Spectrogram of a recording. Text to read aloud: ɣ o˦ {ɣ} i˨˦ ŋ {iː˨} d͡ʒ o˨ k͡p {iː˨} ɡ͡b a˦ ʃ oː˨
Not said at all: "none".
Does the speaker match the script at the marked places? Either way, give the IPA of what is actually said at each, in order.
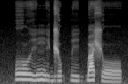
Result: ɣ, i˨, iː˨

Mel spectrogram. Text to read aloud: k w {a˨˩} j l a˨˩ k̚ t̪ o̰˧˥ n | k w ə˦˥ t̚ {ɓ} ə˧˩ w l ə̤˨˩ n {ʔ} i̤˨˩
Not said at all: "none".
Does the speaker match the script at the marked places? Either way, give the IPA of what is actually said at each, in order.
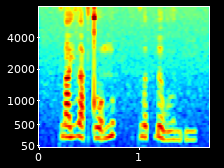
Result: a˨˦, ɗ, ʔ

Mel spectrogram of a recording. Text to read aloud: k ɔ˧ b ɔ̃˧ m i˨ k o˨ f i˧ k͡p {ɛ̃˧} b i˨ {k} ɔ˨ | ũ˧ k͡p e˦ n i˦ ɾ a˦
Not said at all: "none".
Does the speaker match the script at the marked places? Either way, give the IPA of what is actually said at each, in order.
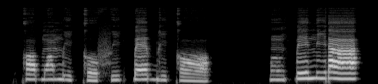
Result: ɛ˧, k

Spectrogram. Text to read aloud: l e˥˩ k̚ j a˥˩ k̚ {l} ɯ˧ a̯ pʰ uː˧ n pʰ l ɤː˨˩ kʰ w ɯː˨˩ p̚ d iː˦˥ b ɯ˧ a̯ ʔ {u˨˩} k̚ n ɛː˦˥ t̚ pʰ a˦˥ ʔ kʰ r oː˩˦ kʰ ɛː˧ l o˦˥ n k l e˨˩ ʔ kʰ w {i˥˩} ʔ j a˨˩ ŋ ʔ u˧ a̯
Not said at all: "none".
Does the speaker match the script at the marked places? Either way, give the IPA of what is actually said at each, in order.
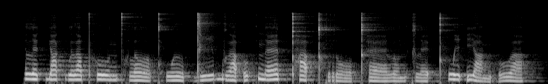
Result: l, u˦˥, i˥˩

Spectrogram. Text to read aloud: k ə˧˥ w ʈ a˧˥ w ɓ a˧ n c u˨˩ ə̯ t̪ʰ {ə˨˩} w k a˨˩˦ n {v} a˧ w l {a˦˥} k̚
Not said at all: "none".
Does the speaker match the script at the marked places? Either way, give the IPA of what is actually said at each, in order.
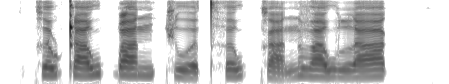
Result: ə˧˥, v, a˦˥

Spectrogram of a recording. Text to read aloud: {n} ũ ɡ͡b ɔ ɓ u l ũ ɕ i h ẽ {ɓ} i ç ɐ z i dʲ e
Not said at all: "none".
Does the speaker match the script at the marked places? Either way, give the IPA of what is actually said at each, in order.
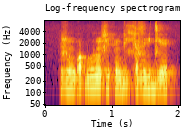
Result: ɮ, ɡ͡b

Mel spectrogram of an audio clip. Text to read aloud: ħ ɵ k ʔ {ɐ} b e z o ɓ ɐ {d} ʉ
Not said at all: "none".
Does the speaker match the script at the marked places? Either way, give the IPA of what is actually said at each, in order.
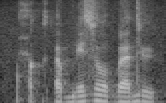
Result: ɐ, d

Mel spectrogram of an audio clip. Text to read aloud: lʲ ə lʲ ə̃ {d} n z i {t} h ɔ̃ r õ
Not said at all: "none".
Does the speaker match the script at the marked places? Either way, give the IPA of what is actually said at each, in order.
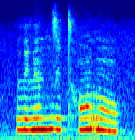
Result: d, t

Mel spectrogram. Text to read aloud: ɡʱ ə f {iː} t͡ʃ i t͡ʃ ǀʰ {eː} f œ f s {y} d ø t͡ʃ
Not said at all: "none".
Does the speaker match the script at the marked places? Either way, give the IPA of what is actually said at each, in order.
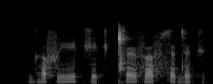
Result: iː, øː, ø

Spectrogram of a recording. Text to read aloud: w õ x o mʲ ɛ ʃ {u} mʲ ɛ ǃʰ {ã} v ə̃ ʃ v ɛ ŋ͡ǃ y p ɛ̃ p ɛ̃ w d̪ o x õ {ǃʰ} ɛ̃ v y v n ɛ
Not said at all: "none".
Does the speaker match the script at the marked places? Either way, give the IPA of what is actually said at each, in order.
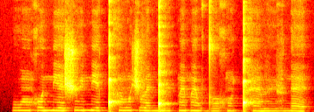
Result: y, ə̃, ǃʰ

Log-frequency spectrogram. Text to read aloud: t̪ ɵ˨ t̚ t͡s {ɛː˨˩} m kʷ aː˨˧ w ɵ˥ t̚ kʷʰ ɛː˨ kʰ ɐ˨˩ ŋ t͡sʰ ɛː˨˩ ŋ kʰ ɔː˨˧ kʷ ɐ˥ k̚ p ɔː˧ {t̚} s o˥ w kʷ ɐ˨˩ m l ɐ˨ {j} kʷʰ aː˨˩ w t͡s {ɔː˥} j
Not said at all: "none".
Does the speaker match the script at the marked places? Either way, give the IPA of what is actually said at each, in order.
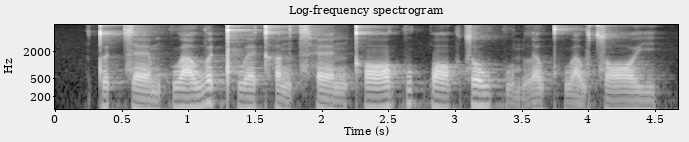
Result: ɛː˨˩, k̚, w, ɔː˧

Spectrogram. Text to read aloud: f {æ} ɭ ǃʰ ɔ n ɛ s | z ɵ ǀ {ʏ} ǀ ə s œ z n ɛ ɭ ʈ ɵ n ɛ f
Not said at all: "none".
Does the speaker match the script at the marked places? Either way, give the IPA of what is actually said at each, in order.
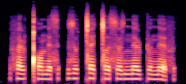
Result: æ, ɛ

